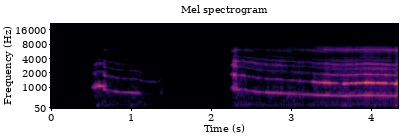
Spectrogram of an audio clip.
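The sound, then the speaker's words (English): A cat meows twice: a short falling meow, a pause, then a longer, drawn-out wail that swells louder toward the end. No one speaks. “If you stop torturing the cat, I promise I'll do the podcast with you.”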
